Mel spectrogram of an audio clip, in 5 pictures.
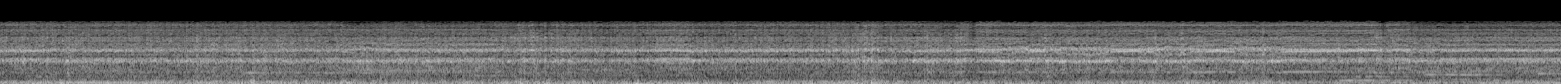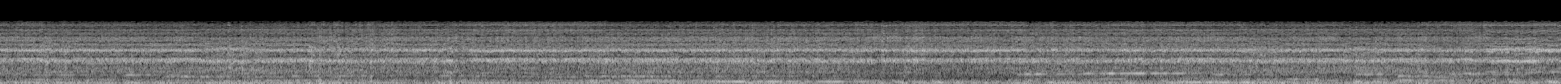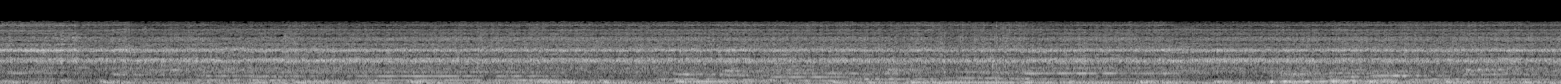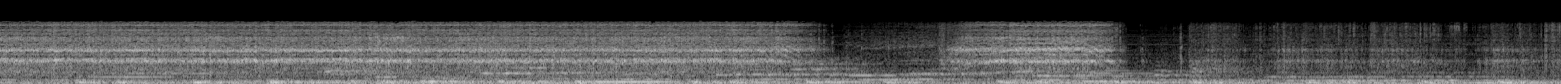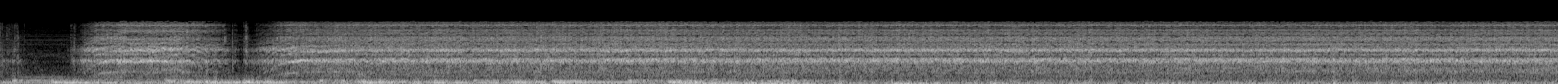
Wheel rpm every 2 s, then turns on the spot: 160, 160, 160, 160, 160, 160, 160, 160, 160, 160, 160, 160, 160, 160, 160, 160, 160, 160, 160, 160, 160, 160, 160, 160, 160, 160, 160, 70, 100, 20, 20, 50, 90, 160, 160, 160, 160, 160, 160.
58-62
